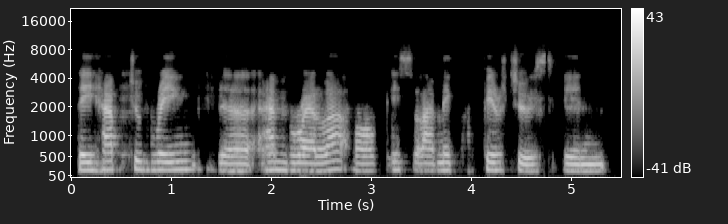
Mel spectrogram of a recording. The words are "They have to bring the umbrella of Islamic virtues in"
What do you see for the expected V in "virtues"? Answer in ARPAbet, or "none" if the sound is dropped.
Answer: P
